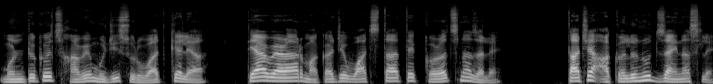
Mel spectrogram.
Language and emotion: Goan Konkani, neutral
